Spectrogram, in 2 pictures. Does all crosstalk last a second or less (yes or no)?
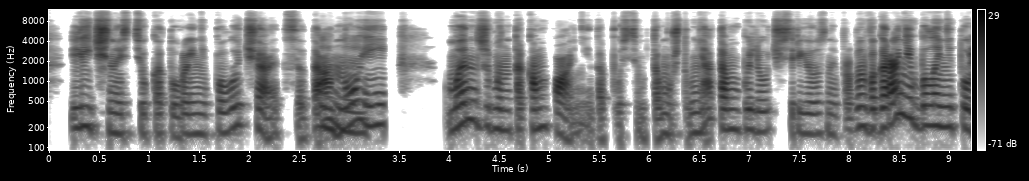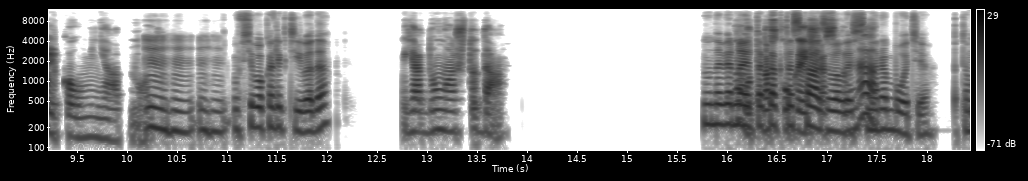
no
